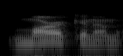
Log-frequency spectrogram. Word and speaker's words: Marcanum: But then even though it's pronounced Arcanum, I wanted to be like Marcanum, as like in like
